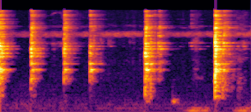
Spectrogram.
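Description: Pieces of lead scrap metal are knocked together six times, each strike a short, dull knock that dies away almost at once instead of ringing, showing the solid, soft character that marks the metal as lead. The hits are bright-edged clicks with a faint steady high tone running underneath.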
